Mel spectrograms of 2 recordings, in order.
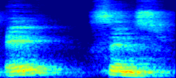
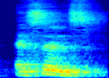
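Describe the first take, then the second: First: "a, sense" as two separate beats, a pause between; split into syllables. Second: Said in the usual way. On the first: Shown as a demonstration. Teacher counting syllables for the class, "a, sense" pulled apart. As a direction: break the word after "a", then "sense". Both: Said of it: "two syllables".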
